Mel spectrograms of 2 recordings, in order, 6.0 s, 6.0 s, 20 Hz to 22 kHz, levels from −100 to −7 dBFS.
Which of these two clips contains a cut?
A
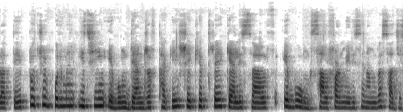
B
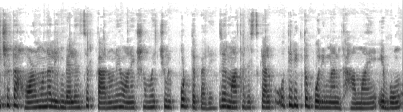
B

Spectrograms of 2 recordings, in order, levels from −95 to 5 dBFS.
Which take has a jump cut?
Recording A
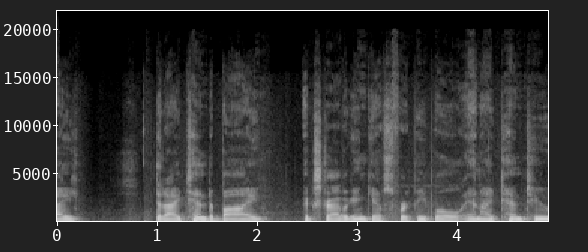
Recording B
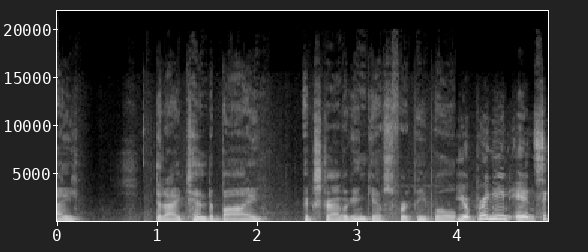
B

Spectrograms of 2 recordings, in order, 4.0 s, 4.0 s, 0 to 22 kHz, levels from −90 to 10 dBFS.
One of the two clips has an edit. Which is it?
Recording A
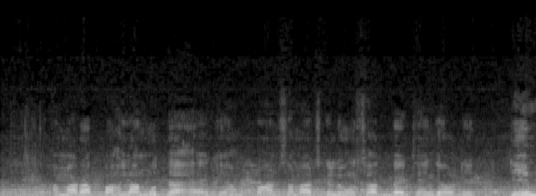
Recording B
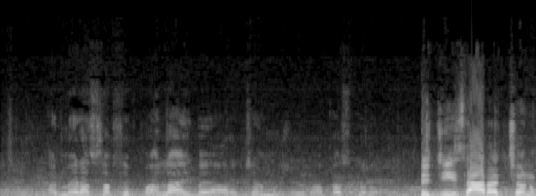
B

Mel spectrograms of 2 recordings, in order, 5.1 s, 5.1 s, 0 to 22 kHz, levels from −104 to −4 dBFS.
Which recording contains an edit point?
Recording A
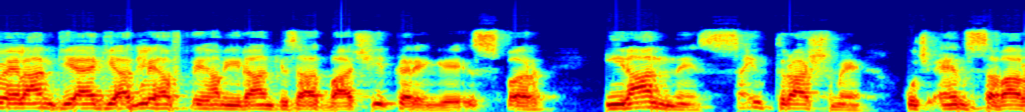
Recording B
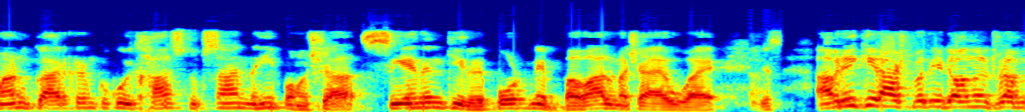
B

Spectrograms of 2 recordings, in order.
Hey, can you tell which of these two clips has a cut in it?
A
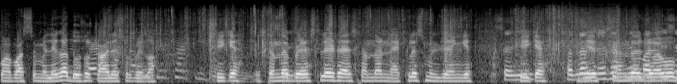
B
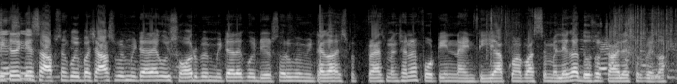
B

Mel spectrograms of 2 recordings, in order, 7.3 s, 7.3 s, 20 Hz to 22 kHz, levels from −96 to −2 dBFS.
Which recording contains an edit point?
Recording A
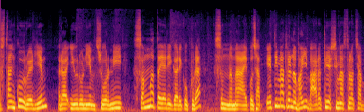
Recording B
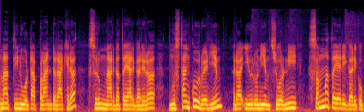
A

